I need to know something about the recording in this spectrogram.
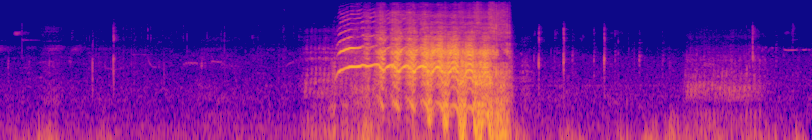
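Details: Horse whinny, a loud neigh that leaps up sharply, then shakes in a fast, quavering, descending series of pulses lasting under two seconds, with faint low rustling before and after.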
